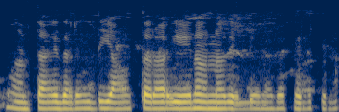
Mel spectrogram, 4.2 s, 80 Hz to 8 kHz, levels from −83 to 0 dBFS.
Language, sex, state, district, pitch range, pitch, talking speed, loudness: Kannada, female, Karnataka, Belgaum, 170-175 Hz, 175 Hz, 115 wpm, -17 LUFS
